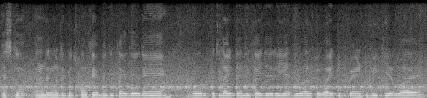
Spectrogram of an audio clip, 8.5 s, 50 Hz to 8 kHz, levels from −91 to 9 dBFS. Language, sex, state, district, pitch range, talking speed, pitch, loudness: Hindi, male, Rajasthan, Bikaner, 145-155 Hz, 175 wpm, 145 Hz, -12 LUFS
